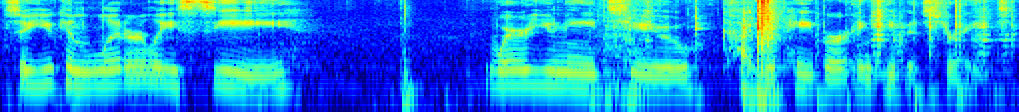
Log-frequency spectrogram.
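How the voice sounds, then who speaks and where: A woman's voice: fairly low pitch, slow, gravelly, very noisy. A woman livestreaming while she crafts, chatting casually and rambling to her viewers with lots of fillers.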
